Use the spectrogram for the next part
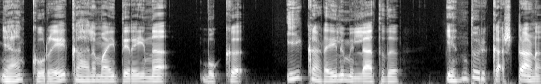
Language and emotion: Malayalam, sad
